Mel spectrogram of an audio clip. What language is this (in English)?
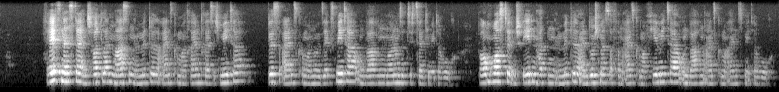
German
